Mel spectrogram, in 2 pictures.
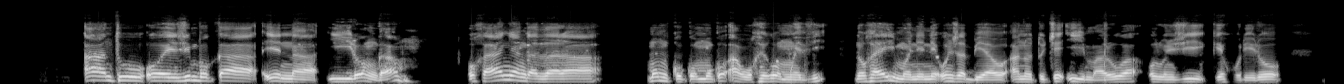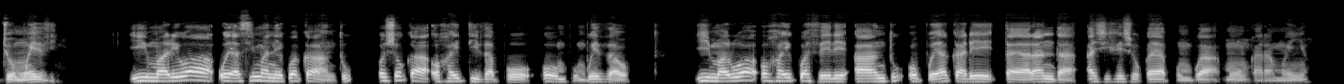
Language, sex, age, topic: Oshiwambo, male, 18-24, finance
